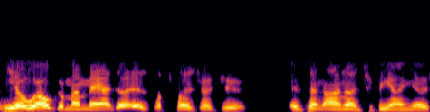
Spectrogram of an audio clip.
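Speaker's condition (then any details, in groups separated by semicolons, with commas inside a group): Cerebral palsy; pronounced speech impediment, imperfect voice with speech impediment quality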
